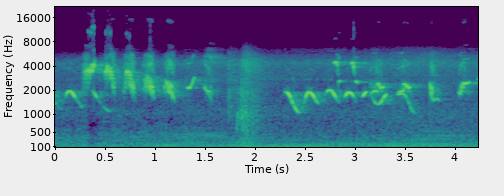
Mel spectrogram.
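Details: Green leafbird singing hard, a string of looping, wavering whistles and chattered notes, briefly broken by a short burst of noise midway.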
